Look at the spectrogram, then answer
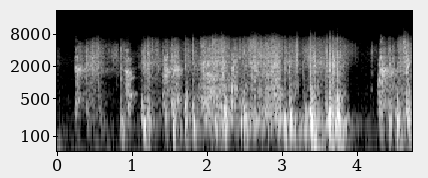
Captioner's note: hooves thudding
